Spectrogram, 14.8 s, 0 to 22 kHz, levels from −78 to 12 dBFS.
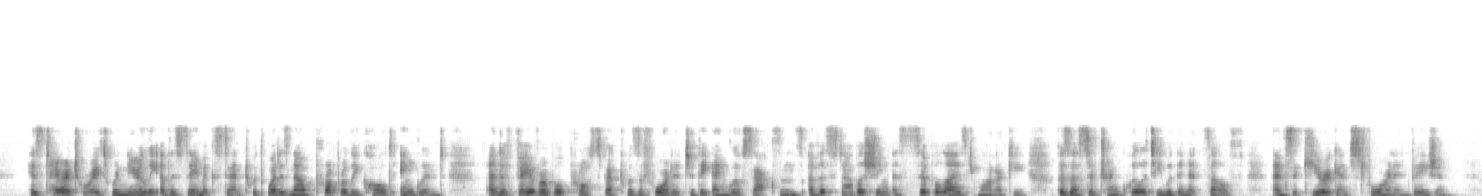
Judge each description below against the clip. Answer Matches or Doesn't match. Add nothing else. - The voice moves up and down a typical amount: Doesn't match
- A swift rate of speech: Doesn't match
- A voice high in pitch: Matches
